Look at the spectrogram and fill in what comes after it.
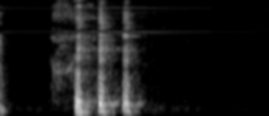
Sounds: Laughter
